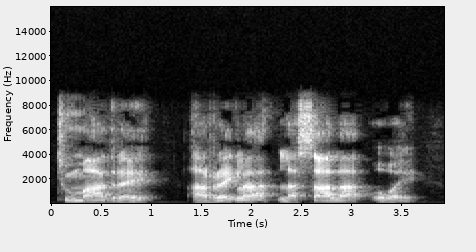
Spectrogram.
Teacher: Notice I'm rolling the R's because there's 2 of them. That R I don't roll.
